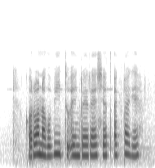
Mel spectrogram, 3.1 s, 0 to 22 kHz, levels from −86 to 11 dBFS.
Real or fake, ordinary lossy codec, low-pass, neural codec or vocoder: real; none; 7.2 kHz; none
